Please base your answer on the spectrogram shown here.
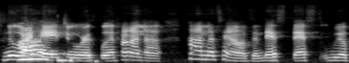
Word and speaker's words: Hannah: with you earlier but my name is pronounced Hana like Benny Han Hana okay Hana so Hana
